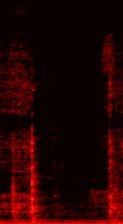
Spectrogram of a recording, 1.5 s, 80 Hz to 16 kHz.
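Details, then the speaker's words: WWII Chore Horse 300 W charging set, model CH1 395-5, turned by hand before a run attempt: spins fairly easily, quiet with a few short dry scratches each revolution, suspected to be rubbing against the shroud. "fairly easy, and I can probably hear that scratching, but I think it's just rubbing up against the shroud there."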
